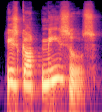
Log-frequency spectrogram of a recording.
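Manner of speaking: lightly voiced young son; little boy Jamie. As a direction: ask like a small boy puzzled.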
